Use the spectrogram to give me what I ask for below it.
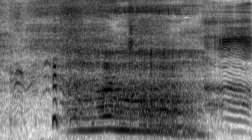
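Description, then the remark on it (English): A voice imitates the cartoon character Peter Griffin's wheezy breathing: one long, loud, droning groan with a slowly falling pitch, ending in a brief raspy breath. There is no other talk. “Like, he comes back, and he's sitting there doing that, like, Peter Griffin breathing thing, where he's like...”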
